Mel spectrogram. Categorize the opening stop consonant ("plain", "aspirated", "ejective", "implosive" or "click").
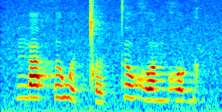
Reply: click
